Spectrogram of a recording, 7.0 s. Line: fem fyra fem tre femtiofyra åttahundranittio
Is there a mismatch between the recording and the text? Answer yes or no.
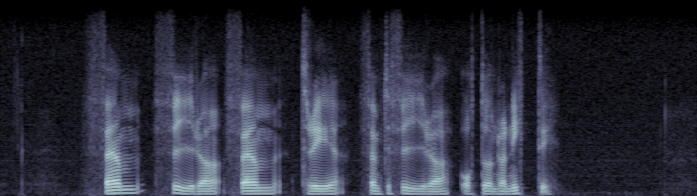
no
